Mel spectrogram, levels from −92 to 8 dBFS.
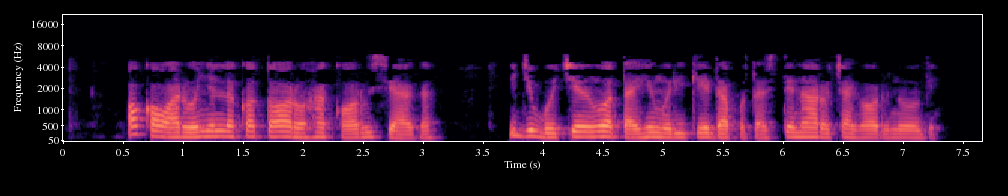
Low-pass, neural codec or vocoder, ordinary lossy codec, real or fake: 7.2 kHz; none; MP3, 24 kbps; real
